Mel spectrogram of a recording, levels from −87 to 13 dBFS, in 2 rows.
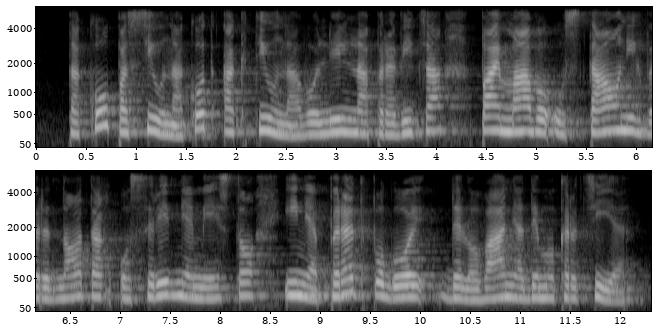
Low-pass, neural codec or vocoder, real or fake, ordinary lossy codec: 5.4 kHz; none; real; none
